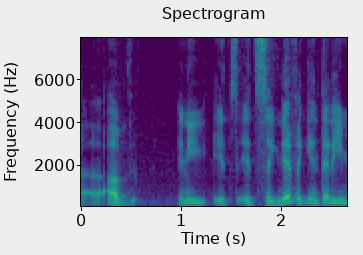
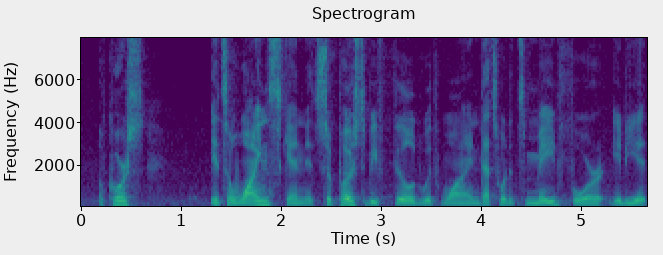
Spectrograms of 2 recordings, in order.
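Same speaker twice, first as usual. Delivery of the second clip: ordinary talk, nothing marked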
